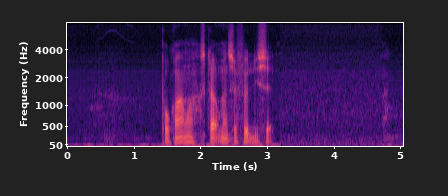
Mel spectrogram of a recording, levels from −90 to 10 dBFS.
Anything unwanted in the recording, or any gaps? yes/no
no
